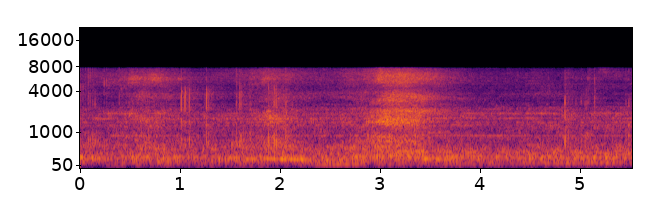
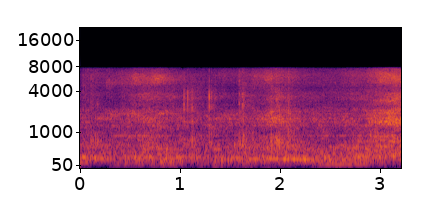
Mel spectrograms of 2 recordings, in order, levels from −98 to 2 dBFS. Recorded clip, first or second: first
